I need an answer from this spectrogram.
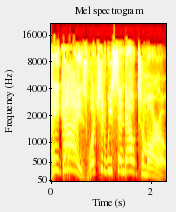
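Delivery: very high, carrying yell. Retelling how a client asked his team for content: imitating a client yelling. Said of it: "he leans back in his chair and he yells".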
